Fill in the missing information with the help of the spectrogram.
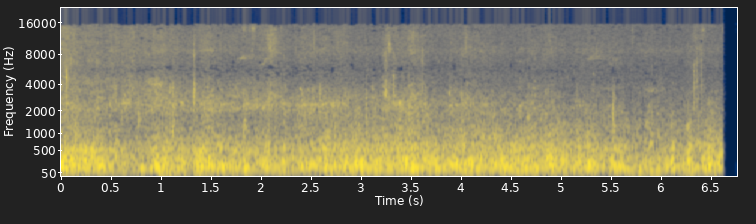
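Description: Steady low rumble and water noise aboard a small boat under way on a lake, with a few faint knocks. The sound cuts out for a moment near the end.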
